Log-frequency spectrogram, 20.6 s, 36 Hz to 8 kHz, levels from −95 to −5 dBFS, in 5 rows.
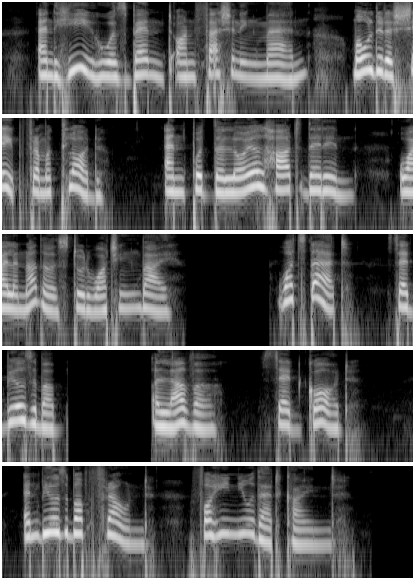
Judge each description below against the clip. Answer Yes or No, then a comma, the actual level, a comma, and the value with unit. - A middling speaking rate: No, slow, 120 wpm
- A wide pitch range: No, average, 4.2 semitones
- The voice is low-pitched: No, high, 225 Hz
